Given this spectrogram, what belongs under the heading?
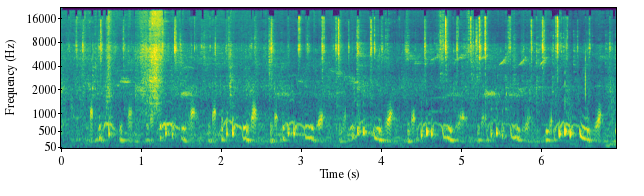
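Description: Andhra pigeons coo steadily in repeated low, rolling phrases, close and fairly loud, one call overlapping the next with faint chirps behind.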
